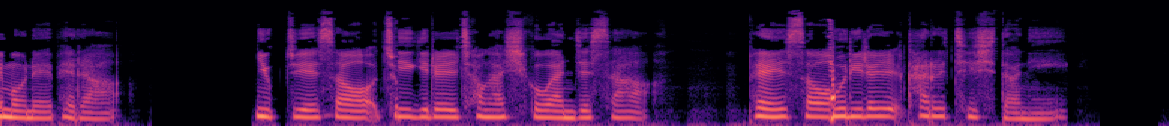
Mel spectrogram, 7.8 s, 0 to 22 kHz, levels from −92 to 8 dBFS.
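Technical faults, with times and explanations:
2.60–2.66 s and 5.50–5.56 s, damaged data in a compressed stream. Each event is a brief chirp or squawk in the speech, about 55 to 60 ms long. Corrupted bytes garble those frames. The decoder misreads them, loses sync, then hunts for the next valid frame header.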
